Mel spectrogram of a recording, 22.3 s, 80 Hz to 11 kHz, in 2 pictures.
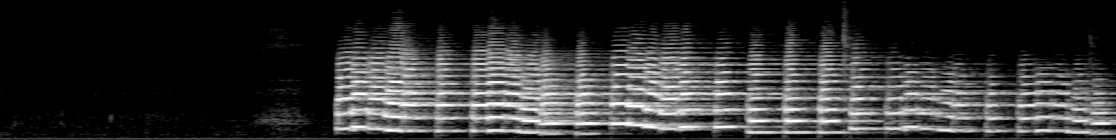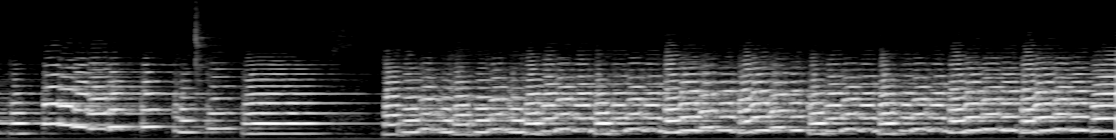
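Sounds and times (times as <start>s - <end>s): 
tenor music: 3.4s - 22.3s.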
